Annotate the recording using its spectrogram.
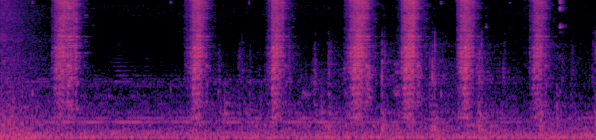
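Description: Metal gear racks click as they slide together.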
